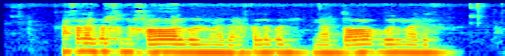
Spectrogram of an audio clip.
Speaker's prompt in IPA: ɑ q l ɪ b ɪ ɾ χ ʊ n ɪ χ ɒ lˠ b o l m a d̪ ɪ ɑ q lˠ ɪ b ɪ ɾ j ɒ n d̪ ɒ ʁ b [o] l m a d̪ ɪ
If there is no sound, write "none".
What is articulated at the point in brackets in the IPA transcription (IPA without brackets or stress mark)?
o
